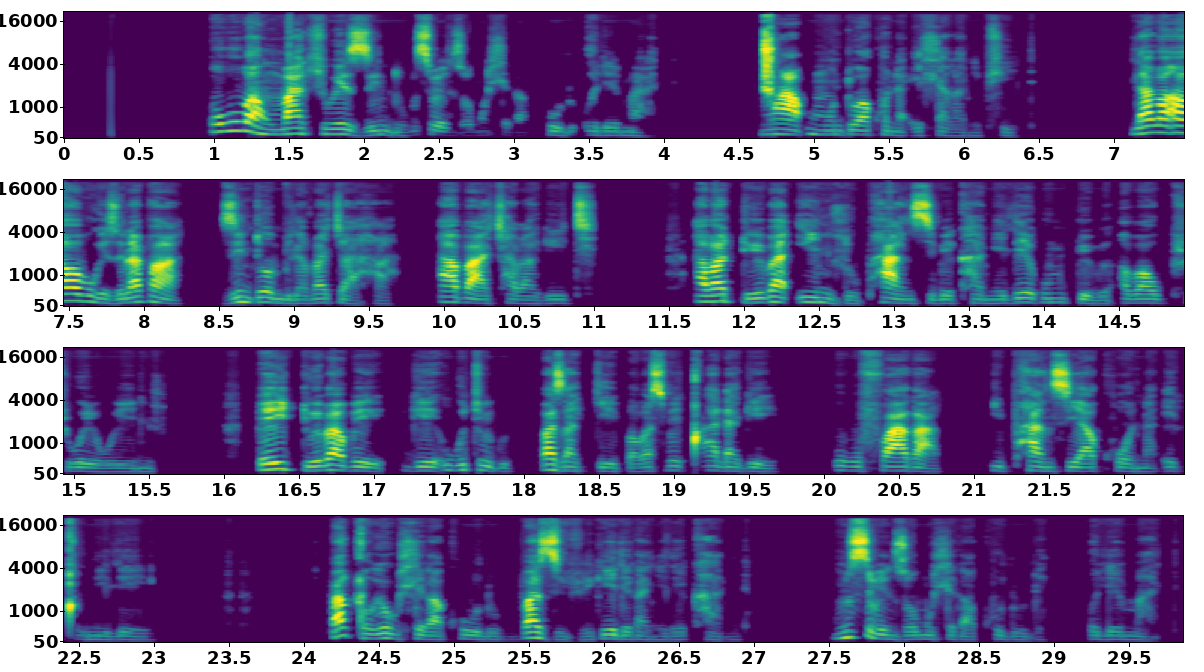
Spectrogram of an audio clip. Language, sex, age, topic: North Ndebele, female, 50+, education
